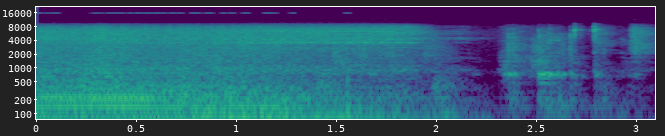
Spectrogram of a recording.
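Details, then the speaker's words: 1988 Toyota Pickup (Hilux), off the road nearly 5 years, new fuel line, starting fluid used: engine roars at high revs about two seconds, then cuts out and coasts to silence. Owner thinks it ran on residual starting fluid and fears a failed fuel pump. "Well, she still runs. Oh, please, for the love of God, don't tell me I gotta do a fuel pump. See, Tina heard you. I think it was just residual starting fluid."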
